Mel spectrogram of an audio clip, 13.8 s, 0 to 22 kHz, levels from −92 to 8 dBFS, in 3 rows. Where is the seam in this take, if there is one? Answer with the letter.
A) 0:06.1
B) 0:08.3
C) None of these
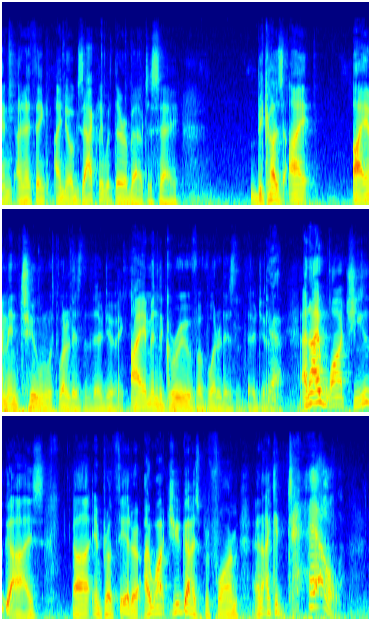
C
